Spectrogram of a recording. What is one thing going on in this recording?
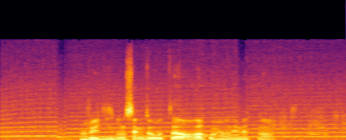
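A racing car roars past at close range.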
